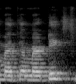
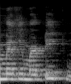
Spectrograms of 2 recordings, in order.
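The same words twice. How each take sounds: First: मैथमेटिक्स said with a clear final s; correct form mathematics. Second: मैथमेटिक्स said as "mathematic", final s dropped; wrong form mathematic. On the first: Teacher gives students the right form, मैथमेटिक्स with the s. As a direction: end मैथमेटिक्स on a crisp s sound. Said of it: "हम मैथमेटिक्स बोलते हैं". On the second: Teacher demos the wrong form, मैथमेटिक्स without final s. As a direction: say मैथमेटिक्स without the closing s sound. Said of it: "हम मैथमेटिक्स नहीं बोलते". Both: Shown as a demonstration.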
